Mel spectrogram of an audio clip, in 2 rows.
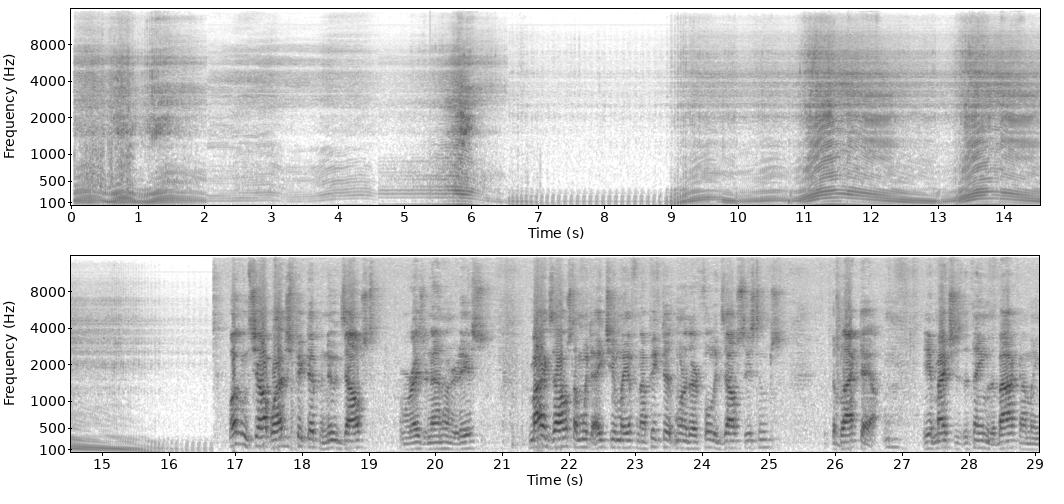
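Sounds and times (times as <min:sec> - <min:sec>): engine revving: 0:00.0 - 0:20.8.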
